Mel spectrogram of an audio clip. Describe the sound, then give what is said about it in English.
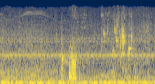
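A short sip of seltzer water, with a soft wet slurp followed by brief crackling bubbles, quiet over a low steady hum. “I'm sipping one of these seltzers.”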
